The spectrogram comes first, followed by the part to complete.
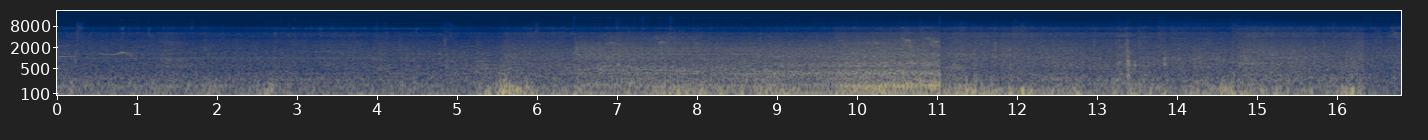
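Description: Wind rushing over the microphone of a camera riding on a moving bicycle, a low rumbling rush that grows louder about five seconds in.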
